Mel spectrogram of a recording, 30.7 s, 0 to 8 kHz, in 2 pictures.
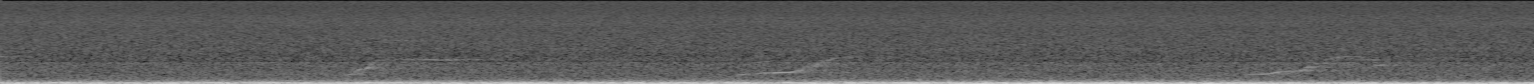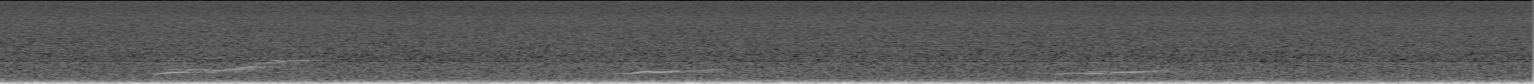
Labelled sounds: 4.2	4.5	humpback whale, 0.83 to 0.93 kHz
18.0	18.5	humpback whale, 0.80 to 0.90 kHz

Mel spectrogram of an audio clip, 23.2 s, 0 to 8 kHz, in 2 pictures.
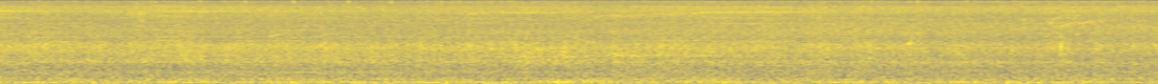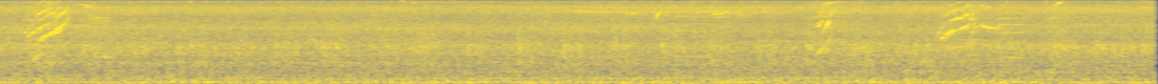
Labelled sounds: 11.7	12.8	killer whale, southern resident, 0.91 to 7.7 kHz
17.5	19.0	killer whale, southern resident, 4.4 to 5.5 kHz

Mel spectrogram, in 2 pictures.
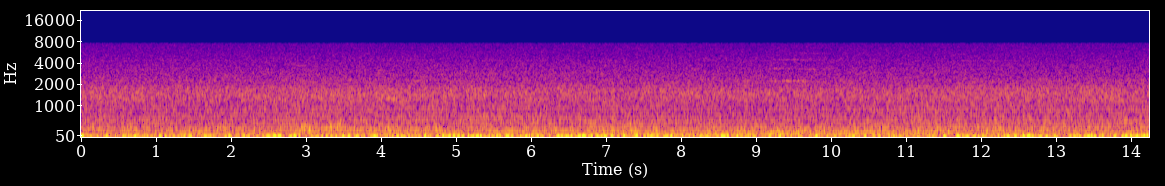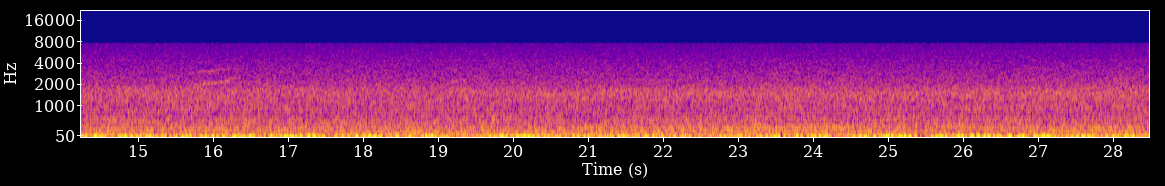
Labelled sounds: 15.7	16.3	killer whale, southern resident, 1.1 to 3.3 kHz

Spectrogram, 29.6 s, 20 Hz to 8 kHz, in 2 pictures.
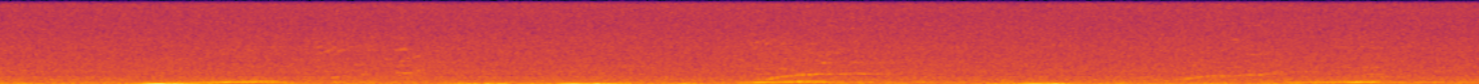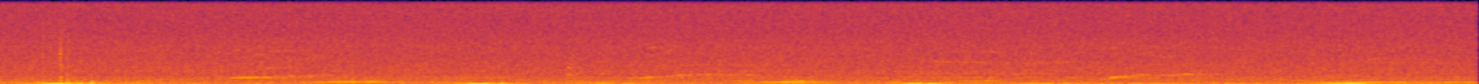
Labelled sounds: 7.8	8.8	humpback whale, 0.80 to 1.1 kHz
12.0	12.9	humpback whale, 0.80 to 1.2 kHz
21.5	21.8	humpback whale, 0.80 to 0.99 kHz
26.0	26.8	humpback whale, 0.80 to 1.1 kHz

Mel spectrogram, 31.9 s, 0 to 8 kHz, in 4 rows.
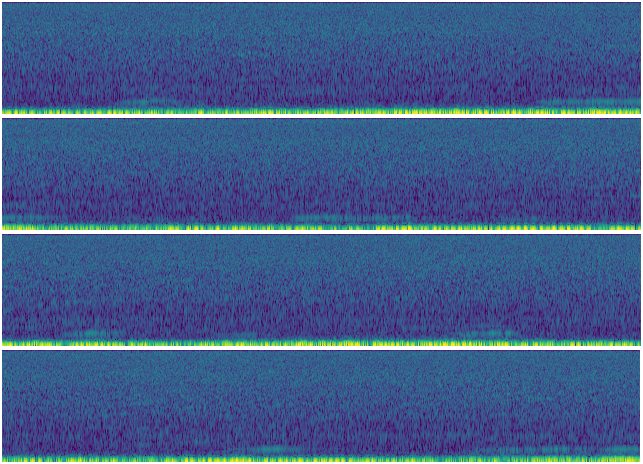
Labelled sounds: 15.8	16.2	humpback whale, 0.90 to 1.1 kHz

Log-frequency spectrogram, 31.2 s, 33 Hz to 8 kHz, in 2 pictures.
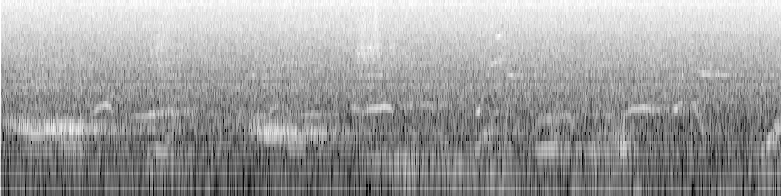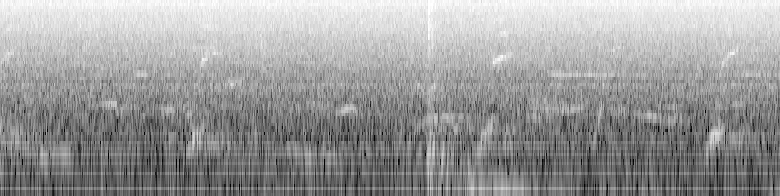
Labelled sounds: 9.8	10.1	humpback whale, 1.2 to 1.6 kHz
14.0	14.2	humpback whale, 0.96 to 1.1 kHz
15.6	15.9	humpback whale, 1.4 to 1.8 kHz
18.3	18.6	humpback whale, 0.96 to 1.1 kHz
25.5	25.9	humpback whale, 1.3 to 1.7 kHz
26.6	27.1	humpback whale, 0.90 to 1.1 kHz

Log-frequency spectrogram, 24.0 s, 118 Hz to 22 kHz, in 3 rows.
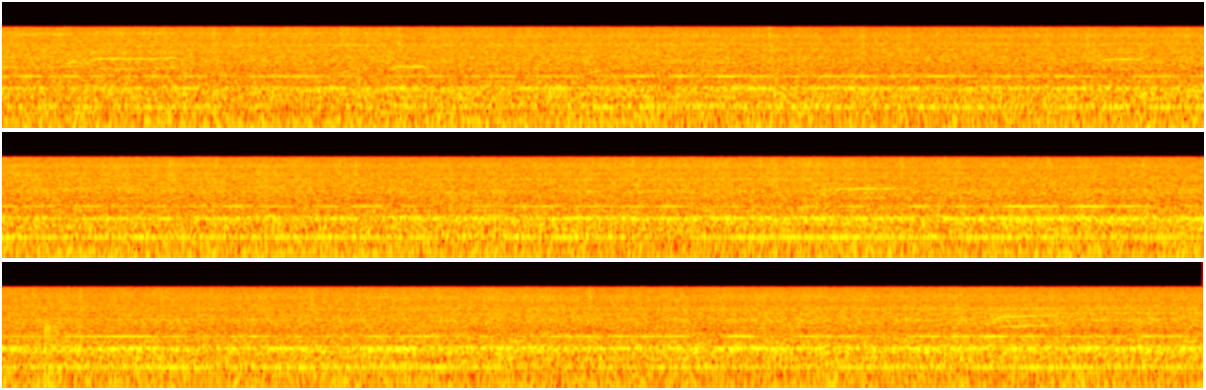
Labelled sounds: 0.5	1.1	killer whale, 1.4 to 2.8 kHz
22.5	23.0	killer whale, 1.5 to 3.2 kHz

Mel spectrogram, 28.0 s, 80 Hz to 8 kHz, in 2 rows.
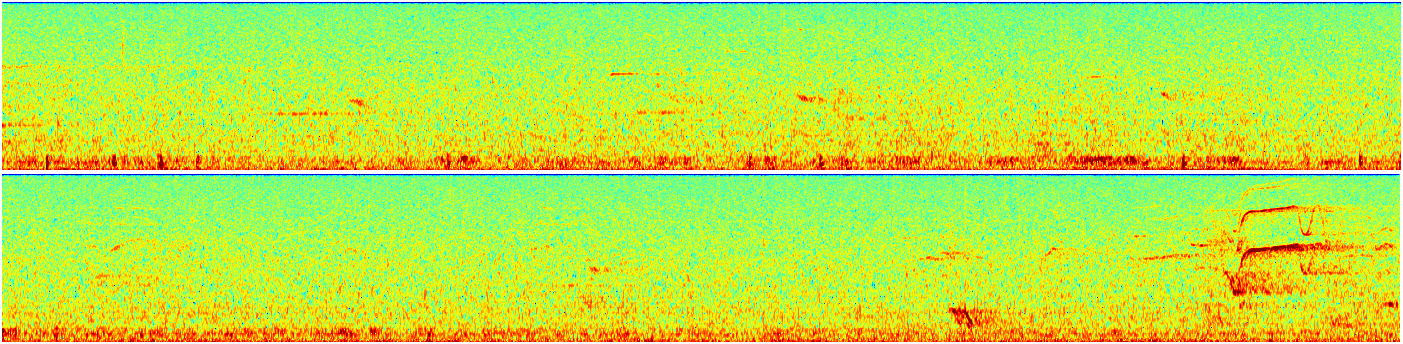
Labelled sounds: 25.5	27.9	killer whale, 0.55 to 7.0 kHz

